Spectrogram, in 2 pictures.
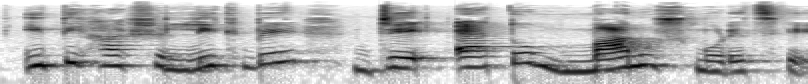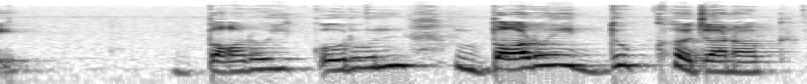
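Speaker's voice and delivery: loud, ringing denunciation; impassioned protest speech. Acted. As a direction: address the whole march in outrage. Friend's speech at a protest march.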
